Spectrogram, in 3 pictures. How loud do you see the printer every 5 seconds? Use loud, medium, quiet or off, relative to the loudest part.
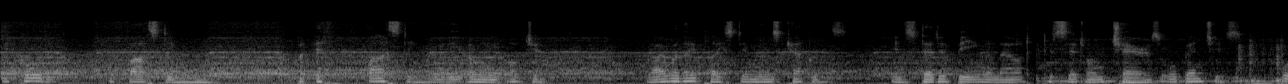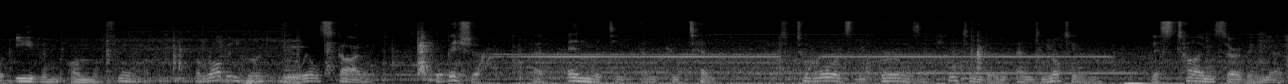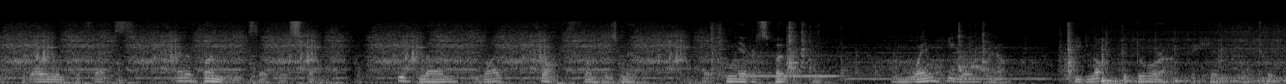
loud, medium, medium, loud, loud, loud, loud, loud.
